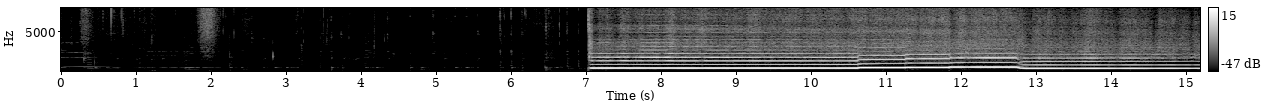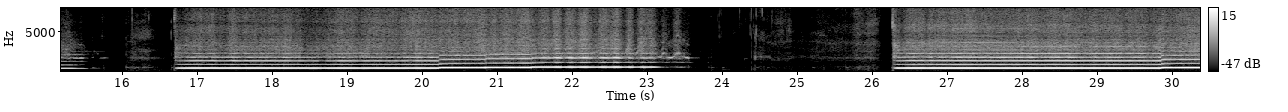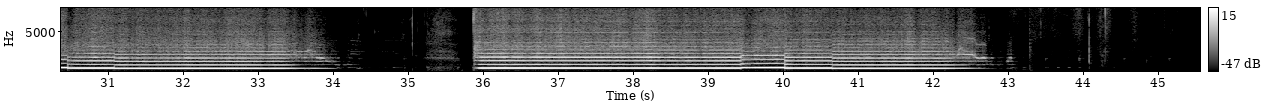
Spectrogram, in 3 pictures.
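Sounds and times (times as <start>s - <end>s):
flute: 7.0s - 24.1s, 26.2s - 34.5s, 35.8s - 44.4s.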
